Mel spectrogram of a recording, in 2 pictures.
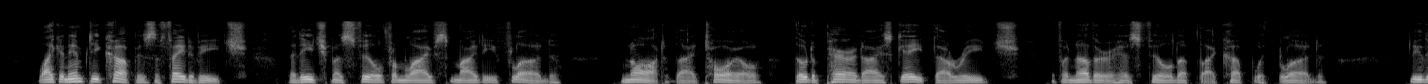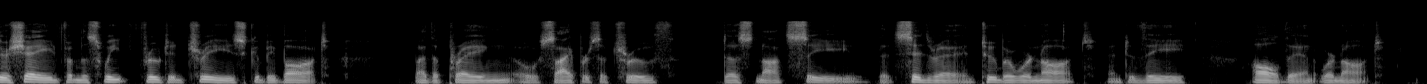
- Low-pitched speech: Yes, very low, 95 Hz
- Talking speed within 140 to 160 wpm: Yes, average, 145 wpm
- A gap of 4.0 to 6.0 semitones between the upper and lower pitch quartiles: No, average, 3.0 semitones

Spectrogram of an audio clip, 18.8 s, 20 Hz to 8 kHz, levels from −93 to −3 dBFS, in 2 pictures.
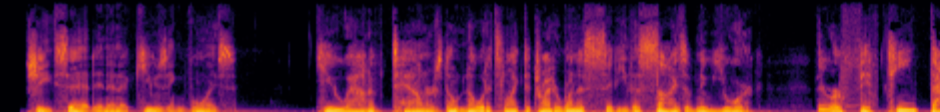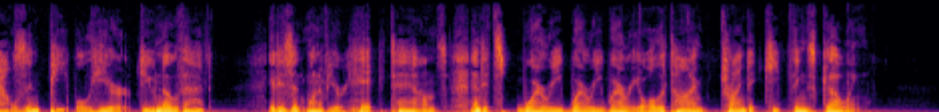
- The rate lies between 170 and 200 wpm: Yes, average, 180 wpm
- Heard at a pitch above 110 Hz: No, low, 100 Hz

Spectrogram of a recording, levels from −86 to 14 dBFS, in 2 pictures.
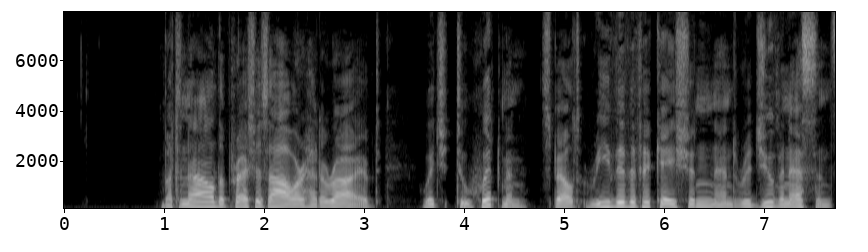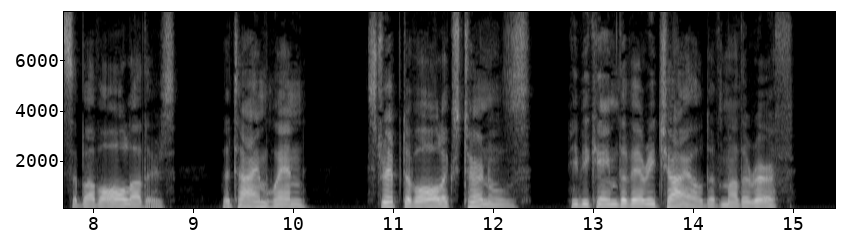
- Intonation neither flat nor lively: Yes, average, 4.2 semitones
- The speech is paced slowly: Yes, slow, 125 wpm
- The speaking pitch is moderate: Yes, medium, 145 Hz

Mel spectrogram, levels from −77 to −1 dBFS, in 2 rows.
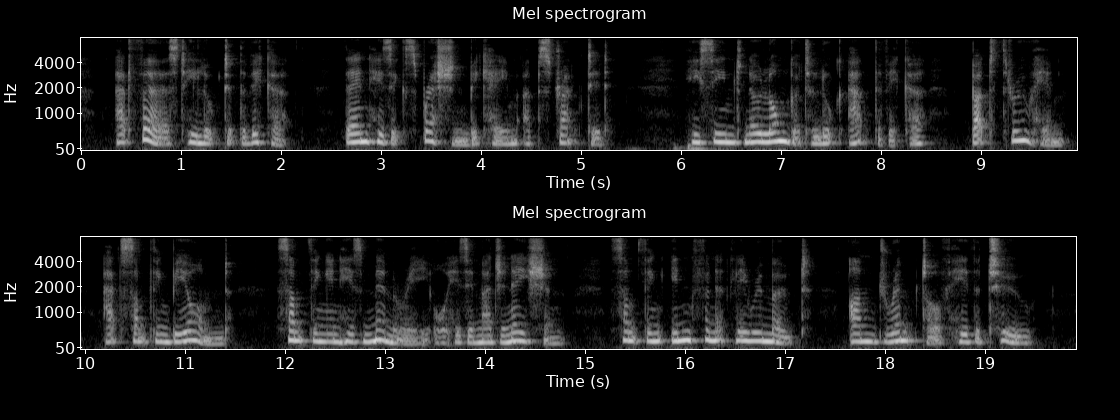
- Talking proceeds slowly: Yes, slow, 120 wpm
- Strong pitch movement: No, average, 3.4 semitones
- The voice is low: No, high, 215 Hz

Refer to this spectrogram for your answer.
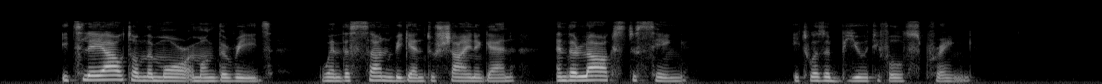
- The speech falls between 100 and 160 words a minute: Yes, average, 140 wpm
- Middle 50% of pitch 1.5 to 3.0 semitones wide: Yes, narrow, 2.4 semitones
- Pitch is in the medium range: Yes, medium, 165 Hz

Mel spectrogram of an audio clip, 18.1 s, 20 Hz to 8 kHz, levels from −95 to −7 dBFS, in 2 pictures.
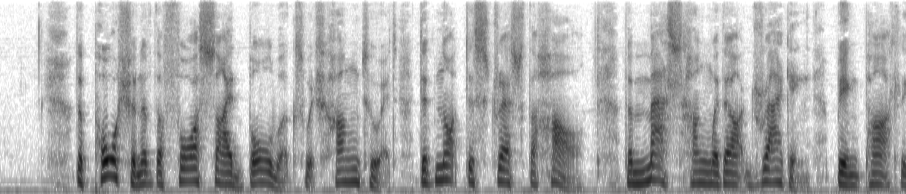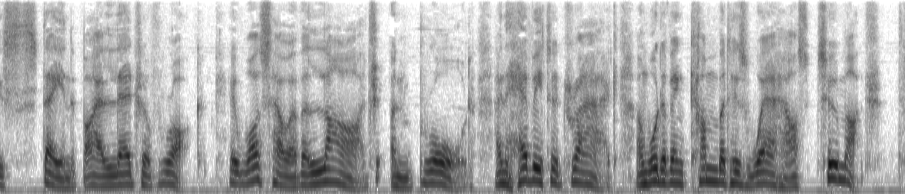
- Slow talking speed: No, average, 155 wpm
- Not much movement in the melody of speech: No, average, 3.6 semitones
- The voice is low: Yes, low, 130 Hz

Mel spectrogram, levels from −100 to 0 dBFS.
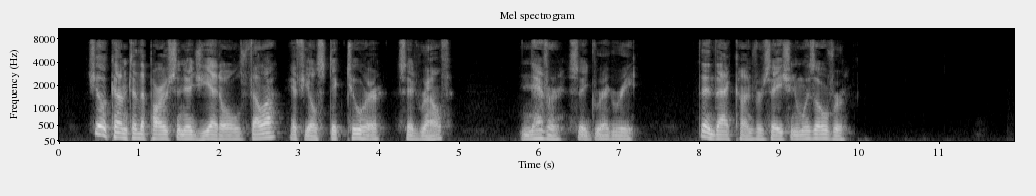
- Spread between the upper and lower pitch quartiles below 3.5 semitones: Yes, average, 2.8 semitones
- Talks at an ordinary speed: No, slow, 115 wpm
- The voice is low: Yes, low, 110 Hz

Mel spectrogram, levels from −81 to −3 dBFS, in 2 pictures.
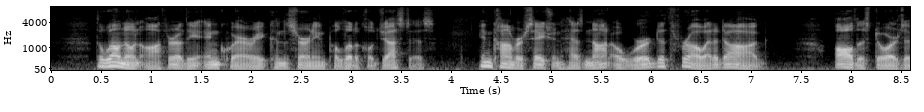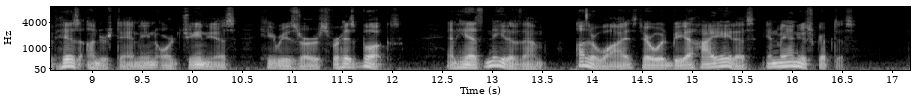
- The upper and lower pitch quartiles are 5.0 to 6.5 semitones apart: Yes, wide, 5.6 semitones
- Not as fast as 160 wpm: No, average, 165 wpm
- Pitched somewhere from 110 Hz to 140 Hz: No, very low, 80 Hz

